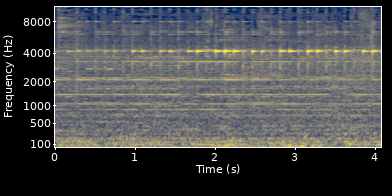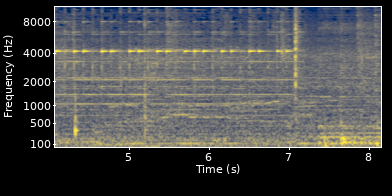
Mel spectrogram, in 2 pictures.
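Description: Poker machine win-tally chimes: a steady ringing jingle of held high tones while the win meter counts up the collected cash prizes during the free games. A sharp click sounds about four seconds in and another near the end.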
